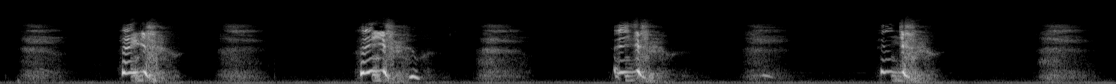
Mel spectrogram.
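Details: Woman sneezing all day, attributed to fall allergy season: rapid run of about four sneezes, some muffled, each preceded by a quick inward gasp; sneezing fit.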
